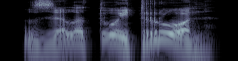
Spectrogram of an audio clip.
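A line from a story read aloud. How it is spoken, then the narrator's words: Breathed out. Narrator (Russian): выдохнул Каррос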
